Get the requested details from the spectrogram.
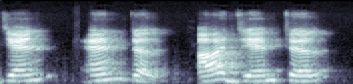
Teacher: तो एक स्ट्रेस्ड और एक अनस्ट्रेस्ड. स्ट्रेस्ड जिसको खींच लिया जाए, जैन थोड़ी बड़ी आवाज है, टल छोटी है.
